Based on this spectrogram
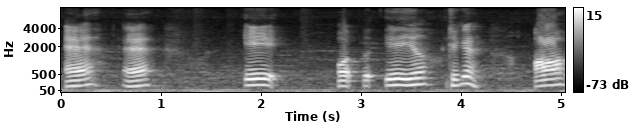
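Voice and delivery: ए said slowly as a drawn-out open vowel; vowel sound demo. Shown as a demonstration. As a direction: sound out ए and आ one at a time, slowly. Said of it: "इसको हम पढ़ते हैं आ".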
